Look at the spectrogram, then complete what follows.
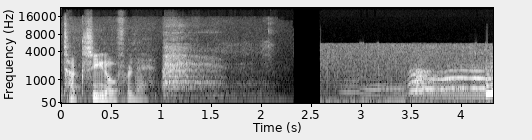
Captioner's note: sighs; wolves howling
